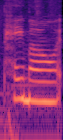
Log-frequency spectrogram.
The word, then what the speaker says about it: Paymo: show you guys here this tool is called paymo it's spelled p-a-y-m-o so if you want to check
